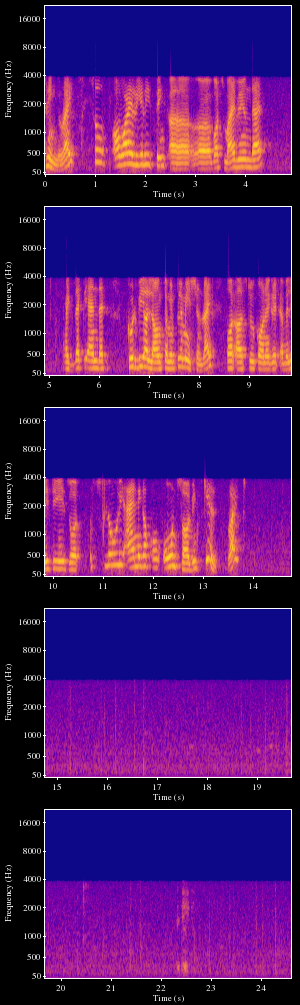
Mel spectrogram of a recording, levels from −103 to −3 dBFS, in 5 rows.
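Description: No faults can be heard in this speech recording, which carries the narrow 4 kHz band of the AMR narrowband mobile codec and only the light coding texture expected of its highest-quality mode, around 12.2 kbps.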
